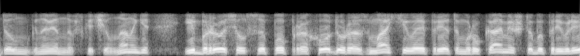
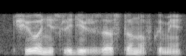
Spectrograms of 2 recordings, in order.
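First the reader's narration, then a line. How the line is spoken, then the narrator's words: Grumbling mutter. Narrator (Russian): пробурчал он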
